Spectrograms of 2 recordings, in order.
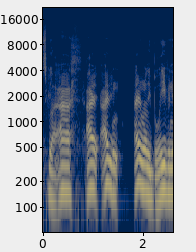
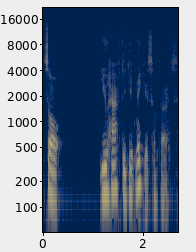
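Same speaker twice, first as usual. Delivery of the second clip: hushed whispering voice, quieter; 4 dB quieter than usual. Telling listeners to be open with people, with the window open: whispering. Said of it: "I'm, like, whispering when I say that".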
